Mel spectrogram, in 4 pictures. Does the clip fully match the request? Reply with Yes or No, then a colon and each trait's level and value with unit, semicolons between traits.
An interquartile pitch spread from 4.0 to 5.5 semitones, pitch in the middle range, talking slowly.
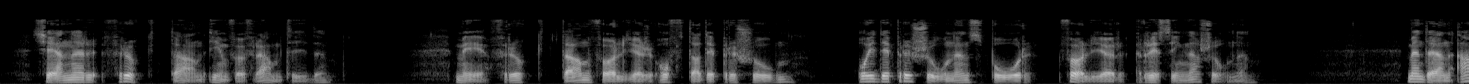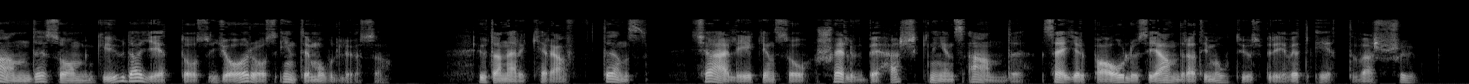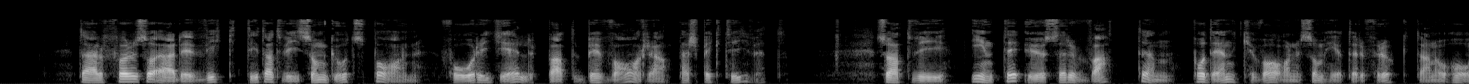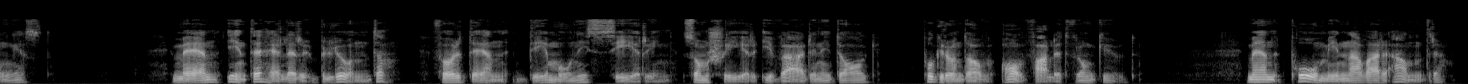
No: average, 4.8 semitones; very low, 90 Hz; slow, 95 wpm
